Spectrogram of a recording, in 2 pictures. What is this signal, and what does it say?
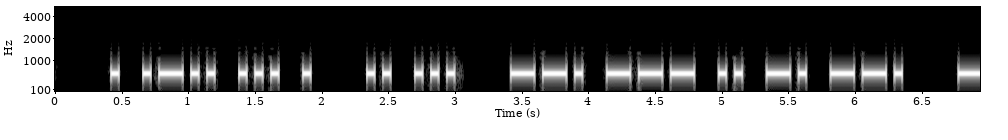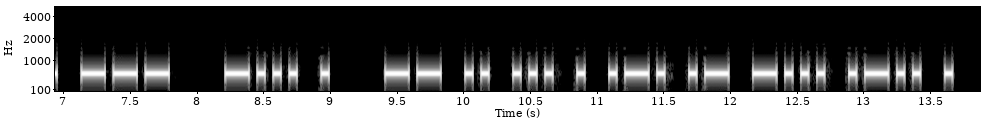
Morse code, heard as a keyed tone, about 20 wpm, 600 Hz. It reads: ELSE IS GOING TO BE MISERABLE
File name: cw-books / winnie-the-pooh / winnie-20wpm-page-0048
